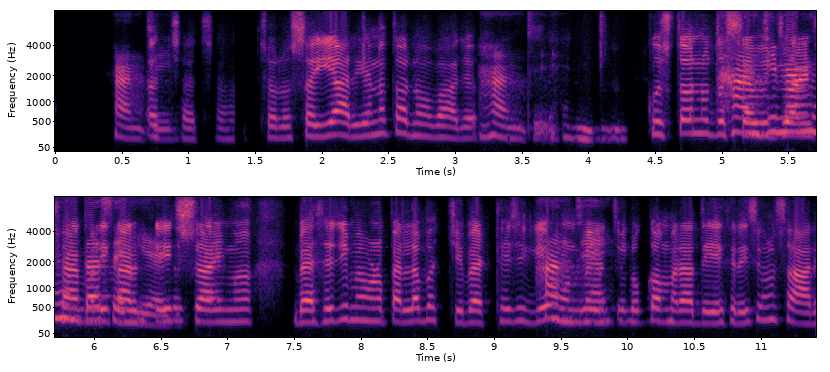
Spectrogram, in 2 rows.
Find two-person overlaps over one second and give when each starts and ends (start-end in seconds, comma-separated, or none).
5.1-6.7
